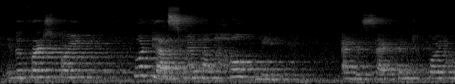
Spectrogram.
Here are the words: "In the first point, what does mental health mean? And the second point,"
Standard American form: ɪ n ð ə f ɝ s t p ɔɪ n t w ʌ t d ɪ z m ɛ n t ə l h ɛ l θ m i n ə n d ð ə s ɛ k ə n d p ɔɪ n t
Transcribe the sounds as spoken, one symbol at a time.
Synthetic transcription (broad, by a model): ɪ n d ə f ɝ s t p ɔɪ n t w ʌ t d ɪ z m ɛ t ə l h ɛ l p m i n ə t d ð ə s ɛ k ə n d p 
